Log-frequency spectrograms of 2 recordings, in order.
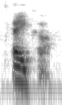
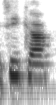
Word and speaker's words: Taker: It's Taker. Thank you so much for educating me. I appreciate that. Because obviously I say it wrong. I've been saying Tika. It's Taker.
